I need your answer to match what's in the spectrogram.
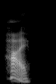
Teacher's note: you'll feel your tongue start down in a low position and then glide seamlessly across your mouth up into that high front position. You're creating a complex sound strictly out of physical movement.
